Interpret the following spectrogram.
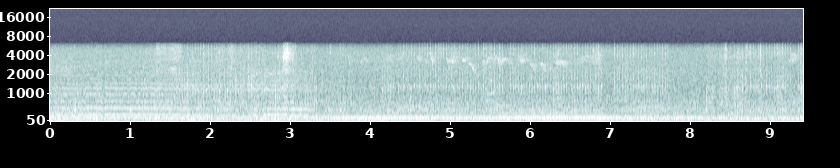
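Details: Honey bees being moved by beekeepers, giving a steady low droning hum with stacked overtones throughout, plus brief higher buzzy whines drifting past as individual bees fly close.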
